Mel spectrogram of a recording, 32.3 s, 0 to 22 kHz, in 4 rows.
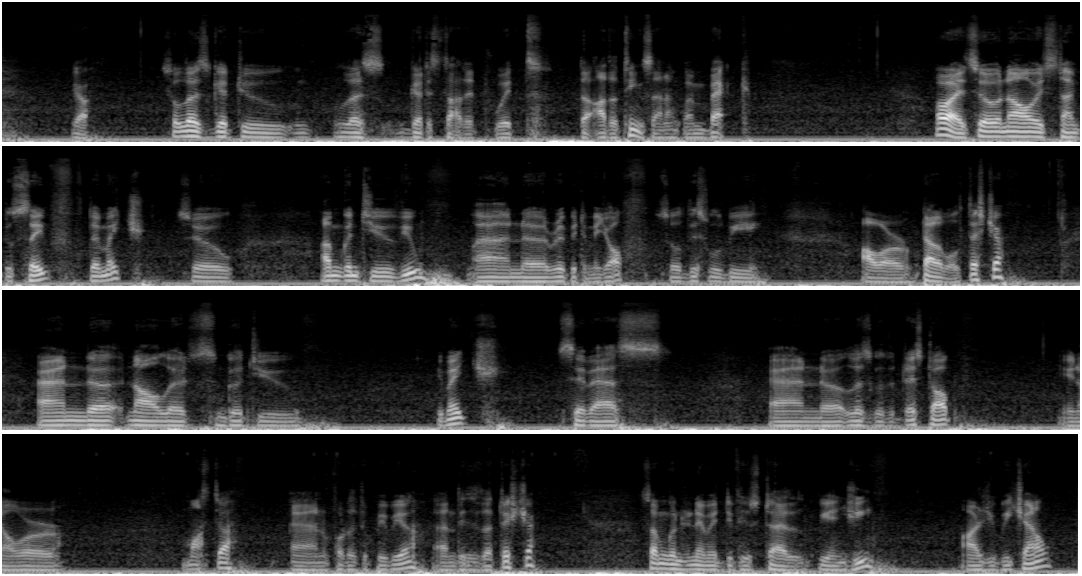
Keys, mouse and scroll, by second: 1.8 right click, 2.7 middle click, 6.5 click, 7.6 click, 11.0 click, 12.0 click, 12.8 click, 13.2 middle click, 13.8 click, 15.0-16.1 drag, 16.1 click, 19.6 click, 20.9 click, 22.7 click, 24.8 click, 25.4 click, 26.5 click, 28.1 click, 31.6 click.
